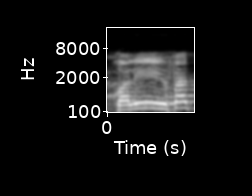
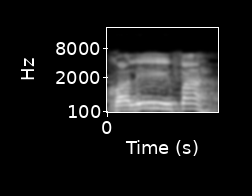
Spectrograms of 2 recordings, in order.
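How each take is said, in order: First: The word ends with a t sound. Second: The word ends with an h sound. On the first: The speaker calls it wrong. "ke bunyi to" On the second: The speaker calls it right. "Bunyi ho deh"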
